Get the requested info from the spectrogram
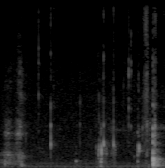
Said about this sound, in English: So just to remind me now live, I'm going to give it another sip. This is now from the AeroPress.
